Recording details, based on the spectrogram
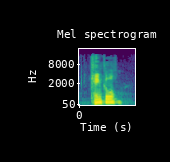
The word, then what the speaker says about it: Kinkle: Kinkle, kinkle. Now, I will pronounce it the way they would in Kentucky. This is a Kentucky. Kinkle, kinkle. – You got a pee? – Kinkle, kinkle? – Yeah, K-I-N-K-L-E.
